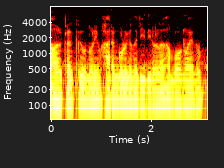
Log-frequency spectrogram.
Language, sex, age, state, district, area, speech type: Malayalam, male, 18-30, Kerala, Palakkad, urban, spontaneous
